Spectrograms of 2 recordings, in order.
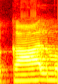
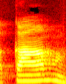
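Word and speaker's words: calm: बहुत से कालम बालम पालम नहीं होगा। काम बाम पाम और आमंड ऐसे आलमंड आलमंड नहीं पढ़ेंगे।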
